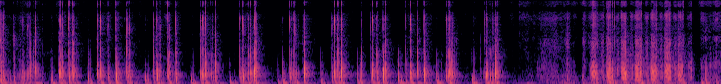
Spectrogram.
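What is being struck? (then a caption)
Synthetic mesh running shoe. Fingernails scratch the synthetic mesh side panel of a hollow, empty grey mesh running shoe as it is held and turned. Rapid, dry scratchy bursts with a mid-range rasp follow one another closely, pause briefly to a faint hiss, then resume.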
